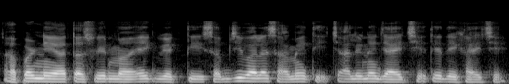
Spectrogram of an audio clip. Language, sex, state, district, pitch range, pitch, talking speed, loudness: Gujarati, male, Gujarat, Valsad, 120-135 Hz, 125 Hz, 155 wpm, -16 LUFS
